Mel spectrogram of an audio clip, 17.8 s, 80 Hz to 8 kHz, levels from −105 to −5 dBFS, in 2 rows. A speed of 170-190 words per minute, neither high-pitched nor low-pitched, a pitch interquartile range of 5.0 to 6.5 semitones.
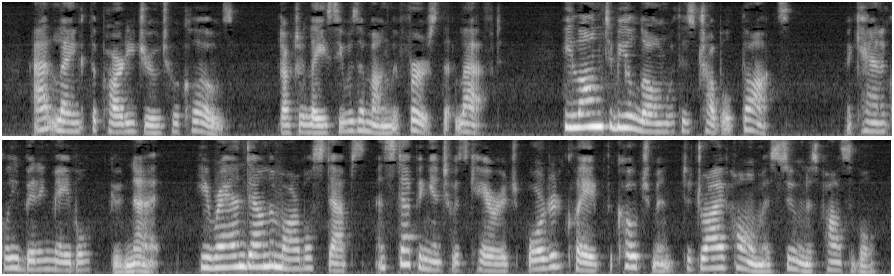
No: average, 175 wpm; high, 195 Hz; wide, 5.4 semitones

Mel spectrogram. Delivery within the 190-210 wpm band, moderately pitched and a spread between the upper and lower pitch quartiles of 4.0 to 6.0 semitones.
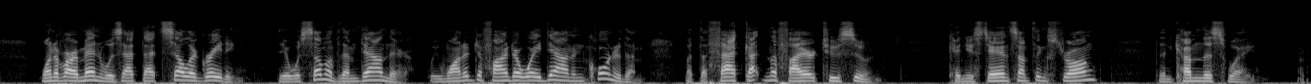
Yes: average, 200 wpm; medium, 160 Hz; average, 4.6 semitones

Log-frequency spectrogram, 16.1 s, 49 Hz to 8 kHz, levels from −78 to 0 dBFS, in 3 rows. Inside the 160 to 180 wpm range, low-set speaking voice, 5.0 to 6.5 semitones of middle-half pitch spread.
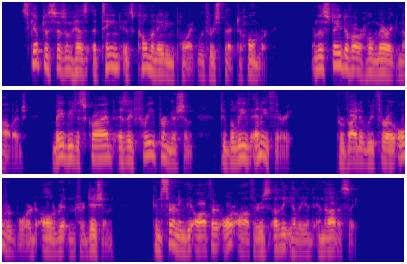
Yes: average, 170 wpm; low, 120 Hz; wide, 5.6 semitones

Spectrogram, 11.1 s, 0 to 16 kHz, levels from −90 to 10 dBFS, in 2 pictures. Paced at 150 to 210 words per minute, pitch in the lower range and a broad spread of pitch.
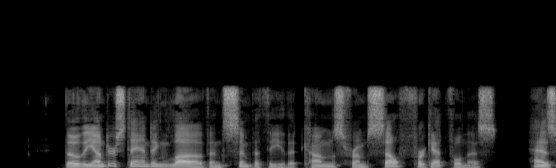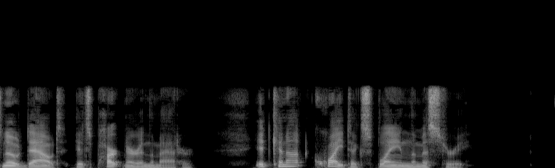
No: average, 140 wpm; low, 110 Hz; wide, 8.6 semitones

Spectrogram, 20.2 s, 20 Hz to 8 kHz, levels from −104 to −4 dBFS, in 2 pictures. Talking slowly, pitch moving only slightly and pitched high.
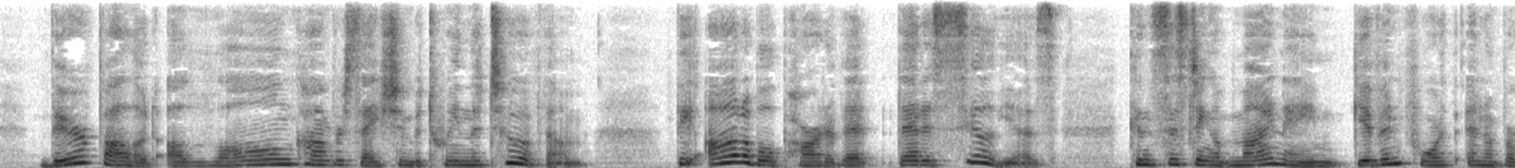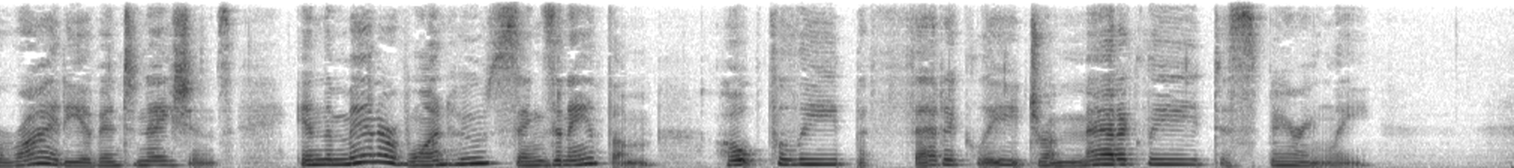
No: slow, 125 wpm; average, 4.8 semitones; high, 205 Hz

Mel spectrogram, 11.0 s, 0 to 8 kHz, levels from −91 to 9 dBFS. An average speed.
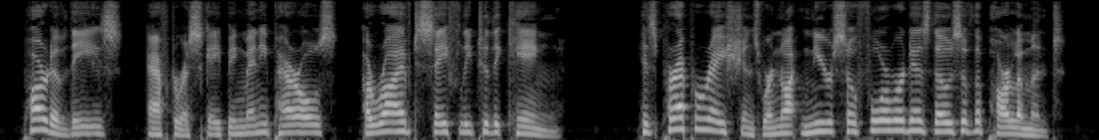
No: slow, 130 wpm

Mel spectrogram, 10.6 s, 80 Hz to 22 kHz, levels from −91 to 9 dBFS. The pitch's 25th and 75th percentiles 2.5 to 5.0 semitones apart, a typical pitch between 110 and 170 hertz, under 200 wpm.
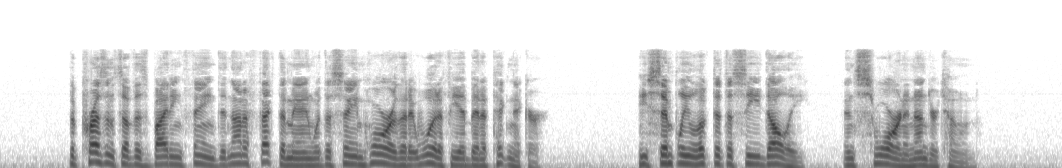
No: average, 3.8 semitones; low, 135 Hz; fast, 205 wpm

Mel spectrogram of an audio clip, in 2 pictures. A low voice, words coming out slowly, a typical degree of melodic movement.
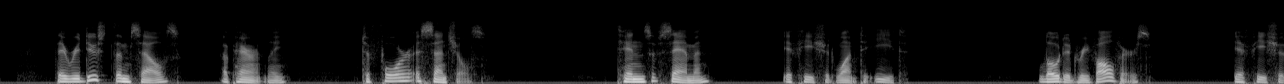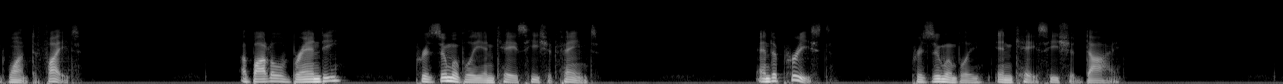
Yes: low, 110 Hz; slow, 100 wpm; average, 5.0 semitones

